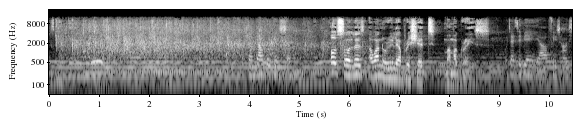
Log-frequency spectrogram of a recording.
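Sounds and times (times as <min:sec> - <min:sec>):
audience applause: 0:00.0 - 0:07.0
speech: 0:04.1 - 0:05.0, 0:05.6 - 0:10.4.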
